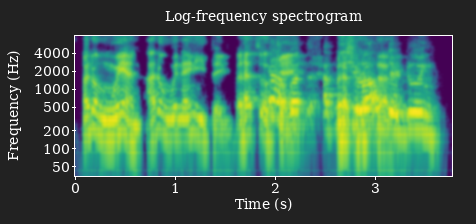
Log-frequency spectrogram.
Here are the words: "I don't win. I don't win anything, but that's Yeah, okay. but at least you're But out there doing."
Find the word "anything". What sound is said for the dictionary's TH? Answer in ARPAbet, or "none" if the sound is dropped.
TH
